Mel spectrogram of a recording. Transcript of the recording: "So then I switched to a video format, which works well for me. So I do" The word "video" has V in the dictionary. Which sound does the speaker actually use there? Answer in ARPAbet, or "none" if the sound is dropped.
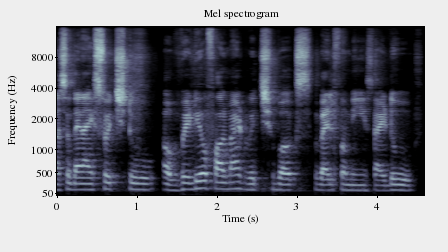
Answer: V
